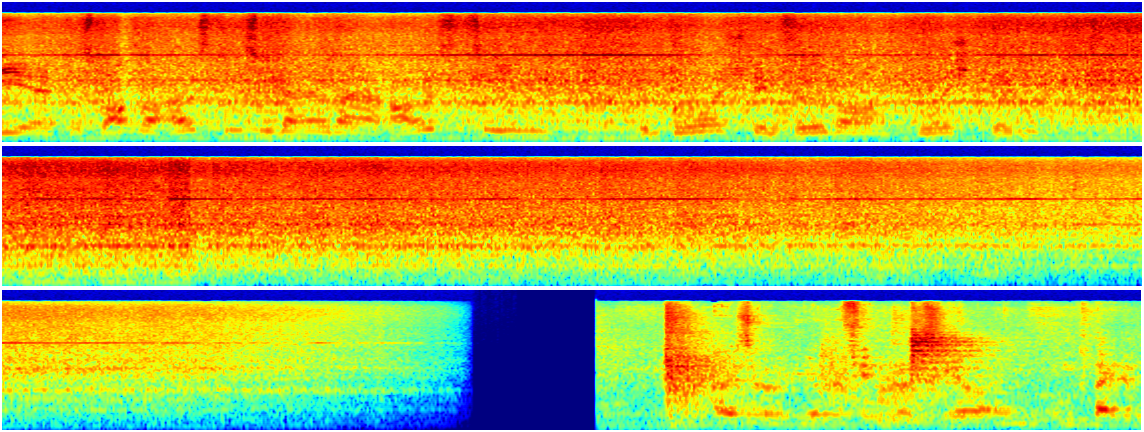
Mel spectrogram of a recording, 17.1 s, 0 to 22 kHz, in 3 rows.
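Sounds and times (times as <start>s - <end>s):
pump machine hum: 0.0s - 13.7s
high whining tones: 0.0s - 13.8s.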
